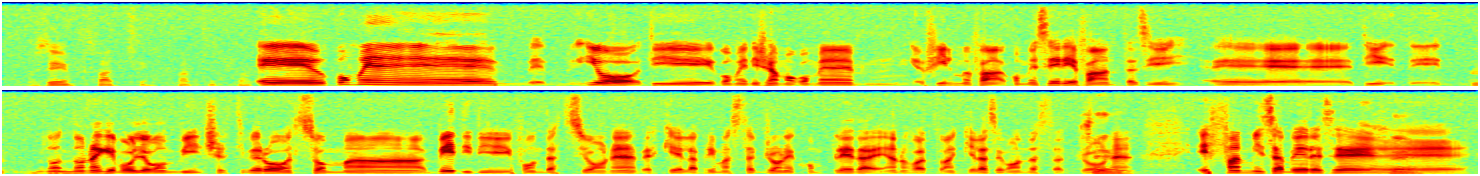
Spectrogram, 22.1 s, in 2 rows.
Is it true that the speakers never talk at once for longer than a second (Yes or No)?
Yes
